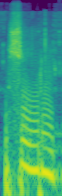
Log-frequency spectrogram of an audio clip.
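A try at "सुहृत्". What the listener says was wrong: It sounds like you said Sura. It's Surit.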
